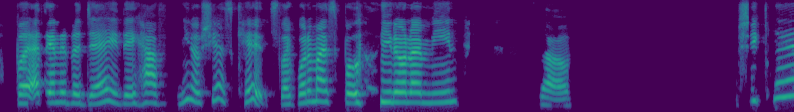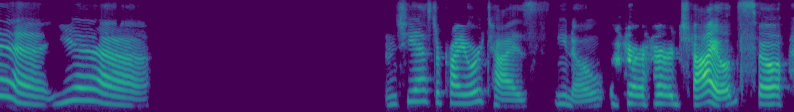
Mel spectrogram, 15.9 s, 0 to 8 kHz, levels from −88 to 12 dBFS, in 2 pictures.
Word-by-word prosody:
but 240 0 +2
at - - +1
the 265 - +4
end 265 - -4
of 265 - -9
the 245 -1 -2
day, 250 +4 -3
they 230 +1 -2
have 255 +1 0 0.2
you 315 +8 -11
know, 280 -5 -4
she 280 +6 -8
has 340 -6 -10
kids. 470 - -6
Like, 220 +1 -5
what 255 +3 -1
am 295 - -4
I 290 -1 +5
suppo 260 -2 -2 0.2
you 275 -1 0
know 270 - +4
what 270 - +4
I 265 - +5
mean? 265 +3 -9 0.9
So 175 -2 -5 1.7
She 315 0 -5
can't, 360 - -2
yeah. 245 - -2 2.4
And 220 +1 -18
she 290 - -10
has 295 0 -4
to 270 - -8
prioritize, 240 - -1 0.2
you 230 -1 -14
know, 165 +2 -9 0.2
her 225 -3 +4
her 230 -2 +2
child, - - +8
so 225 -1 +3
255 Hz, 145 wpm, -25 LUFS, 225-285 Hz, 2.4 s, child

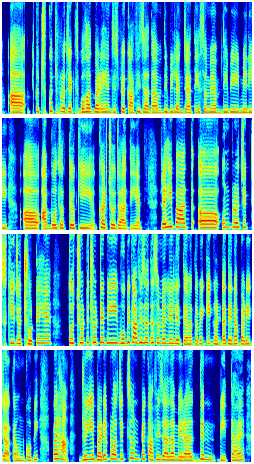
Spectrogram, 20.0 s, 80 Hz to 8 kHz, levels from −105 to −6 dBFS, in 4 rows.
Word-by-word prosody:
अ, 225 -1 +5 0.2
कुछ-कुछ 290 +2 -5
प्रोजेक्ट्स 250 -2 -2
बहुत 245 +2 +2
बड़े 230 -1 +1
हैं, 235 -1 -4
जिसपे 230 +1 -3
काफ़ी 220 +4 -1
ज़्यादा 225 -2 -1
अवधि 225 +2 -3
भी 240 0 -5
लग 230 -1 -4
जाती 210 +1 -3
है। 230 - -5
समय 230 0 -3
अवधि 230 +1 -5
भी 235 0 -3
मेरी 220 0 -4 0.3
अ, - - +1
आप 220 0 +4
बोल 225 0 +3
सकते 230 0 -1
हो 225 - +4
कि 230 -2 -2 0.2
खर्च 255 -4 +2
हो 230 - +4
जाती 205 -2 -2
है। 205 0 -3 0.4
रही 285 +6 +6
बात 290 -2 +6
अ, 255 0 +6
उन 290 +3 -5
प्रोजेक्ट्स 295 -3 -1
की 290 -1 -1
जो 275 0 -1
छोटे 255 +3 0
हैं। 305 0 -1 0.4
तो 310 - +3
छोटे-छोटे 345 +2 0
भी 320 -1 +3
वो 290 - +3
भी 355 - +1
काफ़ी 340 -1 +5
ज़्यादा 335 -1 +1
समय 320 -3 0
ले 280 -1 0
लेते 255 -4 0
हैं। 230 - 0
मतलब 235 +1 -5
1-1 255 +2 -3
घंटा 240 +2 +1
देना 255 +1 +3 0.2
ही 250 - 0
जाता 230 -2 -1
है 225 - -4
उनको 220 +1 -7
भी। 255 +5 -7 0.3
पर 320 0 +5
हाँ, 295 -3 +1 0.2
जो 250 +3 -1
ये 280 +1 +2
बड़े 250 +4 +3
प्रोजेक्ट्स 315 +1 -2
हैं, 370 - 0
उनपे 305 0 -5
काफ़ी 270 -2 -1
ज़्यादा 240 -2 +2
मेरा 225 -1 0
दिन 265 - -2 0.2
बीतता 220 -1 -5
है, 230 +4 -2
245 Hz, 215 wpm, -22 LUFS, 225-290 Hz, 0.4 s, रही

